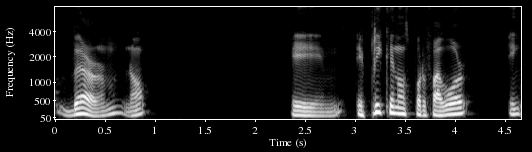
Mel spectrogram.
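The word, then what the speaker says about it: Böhm: sierva de Dios d Antonieta se pronuncia berm no explíquenos por favor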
